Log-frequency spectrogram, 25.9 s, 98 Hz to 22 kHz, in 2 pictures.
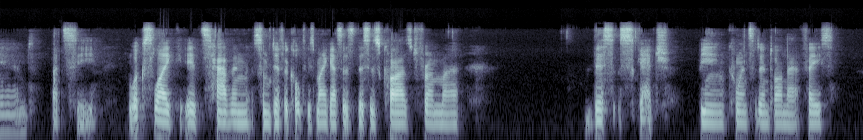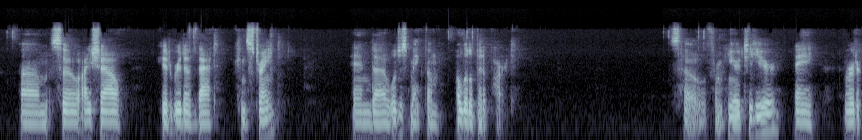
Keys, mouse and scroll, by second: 0.0-0.3 scroll down 2, 0.3-0.7 scroll up 1, 6.6 click, 8.3 click, 13.8 scroll down 1, 14.7-15.7 scroll down 2, 17.1 Delete, 18.8 click, 25.3 shift+v.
